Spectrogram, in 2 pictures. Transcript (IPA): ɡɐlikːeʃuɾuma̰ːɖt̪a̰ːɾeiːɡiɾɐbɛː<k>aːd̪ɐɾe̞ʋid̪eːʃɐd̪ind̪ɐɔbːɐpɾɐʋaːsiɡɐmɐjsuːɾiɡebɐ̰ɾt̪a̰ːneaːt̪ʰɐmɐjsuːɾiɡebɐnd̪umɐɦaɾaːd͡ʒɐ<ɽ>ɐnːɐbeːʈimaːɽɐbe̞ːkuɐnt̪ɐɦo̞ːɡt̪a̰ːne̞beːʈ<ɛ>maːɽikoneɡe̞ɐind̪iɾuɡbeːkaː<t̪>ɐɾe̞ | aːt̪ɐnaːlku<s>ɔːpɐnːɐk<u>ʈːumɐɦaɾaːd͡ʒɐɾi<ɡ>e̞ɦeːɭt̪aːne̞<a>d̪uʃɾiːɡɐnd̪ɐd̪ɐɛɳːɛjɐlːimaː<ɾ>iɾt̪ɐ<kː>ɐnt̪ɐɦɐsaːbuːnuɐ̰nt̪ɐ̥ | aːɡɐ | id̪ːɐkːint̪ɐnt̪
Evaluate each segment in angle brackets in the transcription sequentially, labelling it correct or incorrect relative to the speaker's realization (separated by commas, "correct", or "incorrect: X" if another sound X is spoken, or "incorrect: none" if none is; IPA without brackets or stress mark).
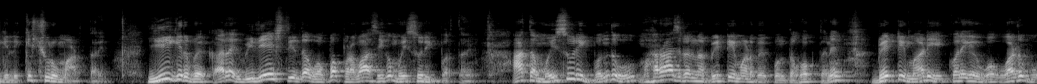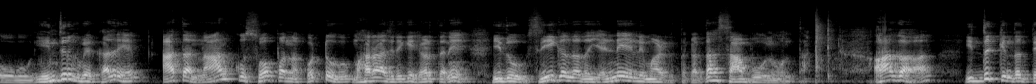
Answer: correct, incorrect: ɾ, incorrect: i, incorrect: d̪, correct, incorrect: o, correct, incorrect: i, incorrect: ɽ, correct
